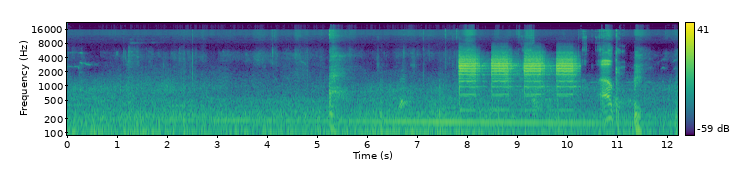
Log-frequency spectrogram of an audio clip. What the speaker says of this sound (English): Timers are going off, y'all.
